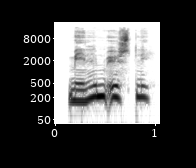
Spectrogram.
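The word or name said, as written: mellemøstlige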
